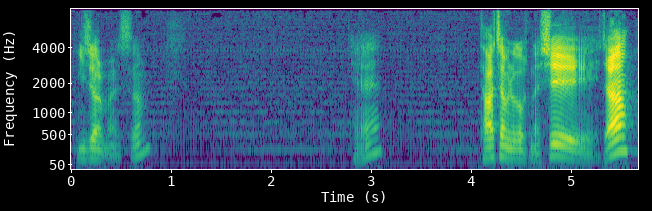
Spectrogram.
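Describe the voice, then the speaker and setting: A man's voice: a little high, sing-song, unhurried, gravelly, pushed and bright. A male pastor preaching a sermon in a church, talking conversationally and often calling out to the congregation. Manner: conversational preaching with frequent call-outs to the congregation. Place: church sanctuary.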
